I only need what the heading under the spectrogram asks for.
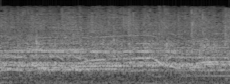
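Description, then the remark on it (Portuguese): A dense, steady wash of applause from a crowd applauding a performance, clapping fast and continuously at an even loudness throughout, with a faint murmur of voices mixed in. “Ela diz orgulhosa, pronta para os aplausos que inevitavelmente recebe em seguida.”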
